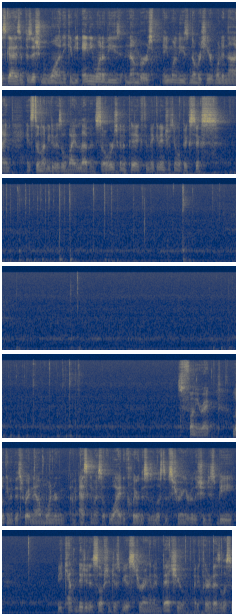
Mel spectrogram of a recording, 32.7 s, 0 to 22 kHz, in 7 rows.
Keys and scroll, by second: 7.8 shift+Right, 8.0 shift+Right, 8.8 ctrl+shift+Right, 9.9 ctrl+shift+Right, 10.0 ctrl+shift+Right, 11.5 shift+Left, 13.0 shift+Left, 13.1 ctrl+c, 20.1 ctrl+shift+s, 25.1 ctrl+Right, 26.5 shift+End, 31.8 ctrl+Left, 32.0 ctrl+Left, 32.1 ctrl+Left.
